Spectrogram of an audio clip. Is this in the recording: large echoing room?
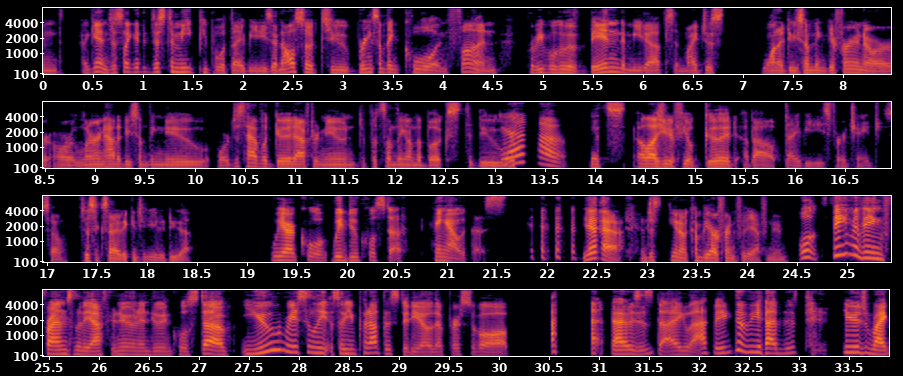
no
